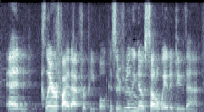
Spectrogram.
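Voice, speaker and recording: Fairly low-pitched, a woman uses an unremarkable speaking voice with ordinary pitch variation. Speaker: engineering professor. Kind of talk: conference panel discussion. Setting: stage with audience.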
